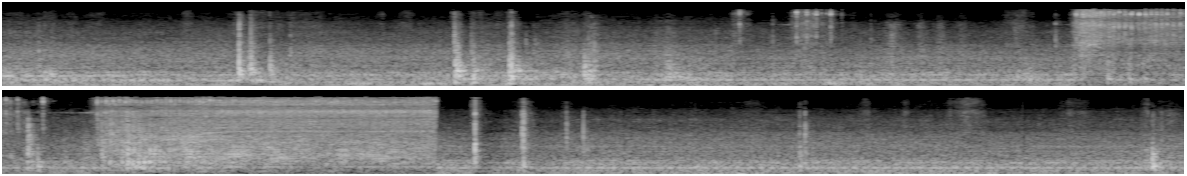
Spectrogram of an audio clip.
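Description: Plastic clicks and knocks as the air intake is handled, then a ratchet turning the intake bolts in two runs of rapid clicking about five to eight seconds in.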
